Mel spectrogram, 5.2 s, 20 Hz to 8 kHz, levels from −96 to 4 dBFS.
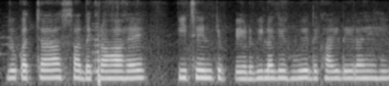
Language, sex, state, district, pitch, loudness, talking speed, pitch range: Hindi, female, Bihar, Darbhanga, 210 Hz, -16 LUFS, 185 wpm, 210-220 Hz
